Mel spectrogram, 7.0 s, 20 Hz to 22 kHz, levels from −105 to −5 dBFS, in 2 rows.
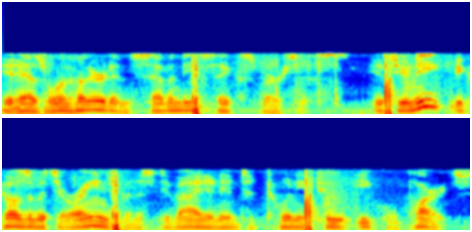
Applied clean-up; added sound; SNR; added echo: none; Fireworks; 4 dB; none.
